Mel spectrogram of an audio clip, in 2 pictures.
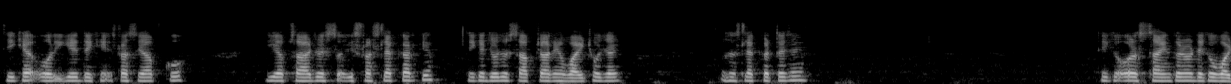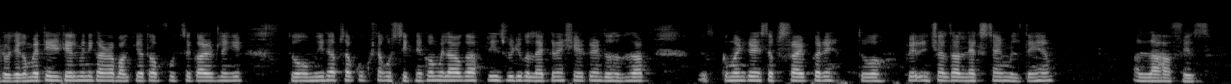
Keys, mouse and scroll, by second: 7.1 scroll down 2, 8.0-9.3 middle drag, 11.5 click, 13.3 Tab, 14.2 z, 14.9-17.3 middle drag, 17.3 click, 17.7 scroll down 3, 18.5-20.4 middle drag, 21.8 scroll down 3, 22.7 scroll up 4.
